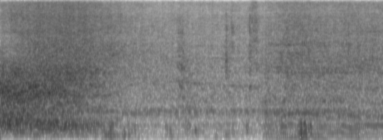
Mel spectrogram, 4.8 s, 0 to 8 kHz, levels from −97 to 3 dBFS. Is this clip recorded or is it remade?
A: recorded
